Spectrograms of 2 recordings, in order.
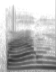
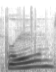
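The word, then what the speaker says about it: Braun: brown and Clark and it's pronounced brown not brawn so you're in the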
